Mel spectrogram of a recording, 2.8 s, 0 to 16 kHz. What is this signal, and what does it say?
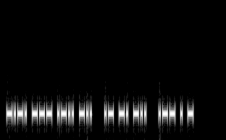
Morse code, heard as a keyed tone, about 54 wpm, 700 Hz. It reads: COLD AND WET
